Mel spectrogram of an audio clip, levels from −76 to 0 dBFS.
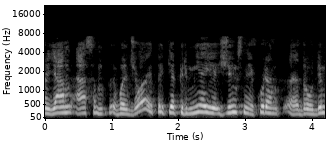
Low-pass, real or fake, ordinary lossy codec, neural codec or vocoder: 7.2 kHz; fake; MP3, 32 kbps; codec, 16 kHz, 16 kbps, FreqCodec, smaller model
